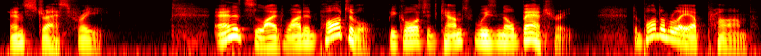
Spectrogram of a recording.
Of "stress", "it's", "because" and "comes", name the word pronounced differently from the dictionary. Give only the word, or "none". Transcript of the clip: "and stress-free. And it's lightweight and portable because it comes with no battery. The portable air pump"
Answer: none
